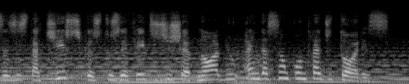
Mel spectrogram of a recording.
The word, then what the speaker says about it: Chernobyl: Bem-vindos a Chernobyl, ou Chernobyl, como os ucranianos falam.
